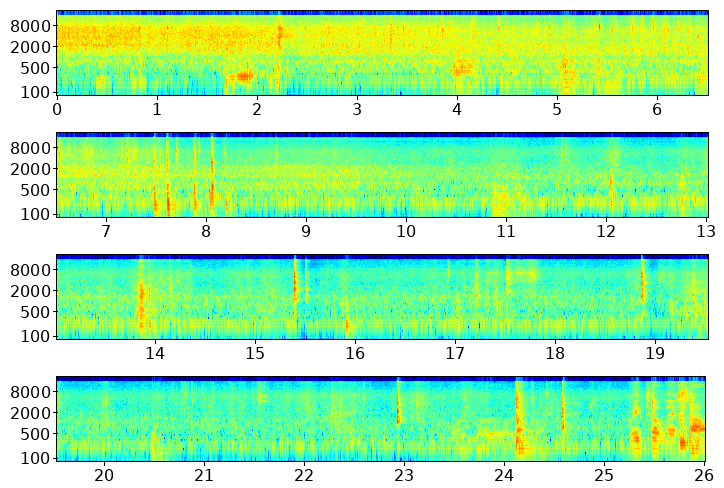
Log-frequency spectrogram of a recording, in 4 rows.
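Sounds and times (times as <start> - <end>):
steady background hum: 0.0 - 26.0.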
